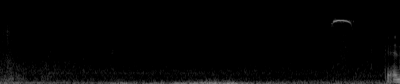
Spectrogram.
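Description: Quiet outdoor ambience with a low rumble of wind on the microphone, and a single short, high-pitched chirp a little over three seconds in.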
